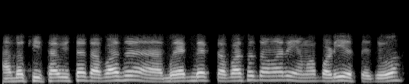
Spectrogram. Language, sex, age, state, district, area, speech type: Gujarati, male, 30-45, Gujarat, Anand, rural, conversation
